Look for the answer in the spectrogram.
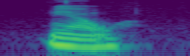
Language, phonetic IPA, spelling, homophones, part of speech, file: Polish, [mʲjaw], miau, miał, interjection, LL-Q809 (pol)-miau.wav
